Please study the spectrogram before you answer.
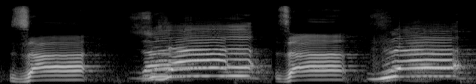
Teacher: زال اور ضا میں سیٹی کی آواز نہیں آئے گی، زا میں سیٹی کی آواز آئے گی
